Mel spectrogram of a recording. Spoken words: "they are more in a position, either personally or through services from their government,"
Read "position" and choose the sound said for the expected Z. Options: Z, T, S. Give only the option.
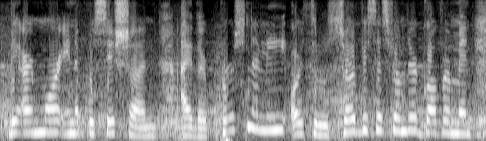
S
